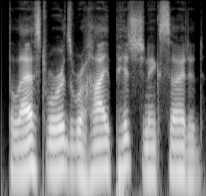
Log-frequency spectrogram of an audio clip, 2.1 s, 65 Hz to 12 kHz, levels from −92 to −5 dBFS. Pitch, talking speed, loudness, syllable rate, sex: 125 Hz, 230 wpm, -18 LUFS, 6.4 syllables/s, male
